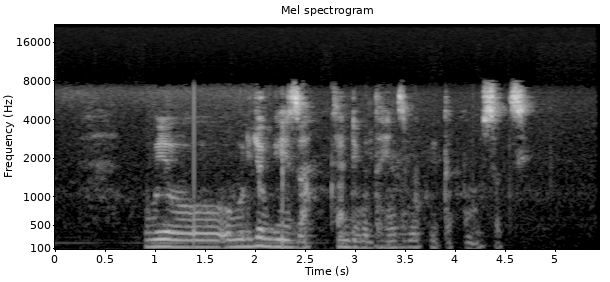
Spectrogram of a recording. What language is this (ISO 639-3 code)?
kin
